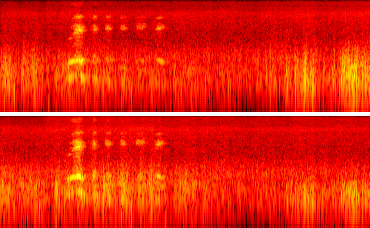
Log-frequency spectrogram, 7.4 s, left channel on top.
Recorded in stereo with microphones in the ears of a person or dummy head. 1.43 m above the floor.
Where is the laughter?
60° right (ahead or behind), 0.8 m.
